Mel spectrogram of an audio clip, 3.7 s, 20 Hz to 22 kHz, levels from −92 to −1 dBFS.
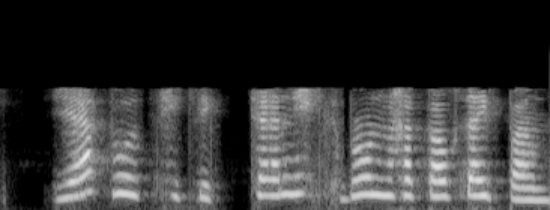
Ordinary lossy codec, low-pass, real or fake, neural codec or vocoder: AAC, 16 kbps; 7.2 kHz; fake; codec, 16 kHz in and 24 kHz out, 0.8 kbps, FocalCodec, streaming, 65536 codes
